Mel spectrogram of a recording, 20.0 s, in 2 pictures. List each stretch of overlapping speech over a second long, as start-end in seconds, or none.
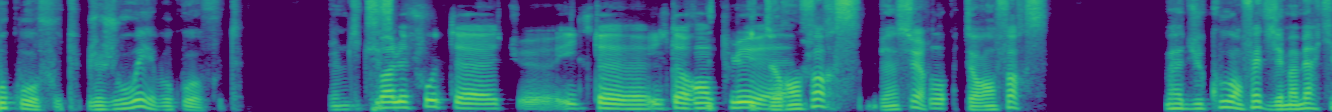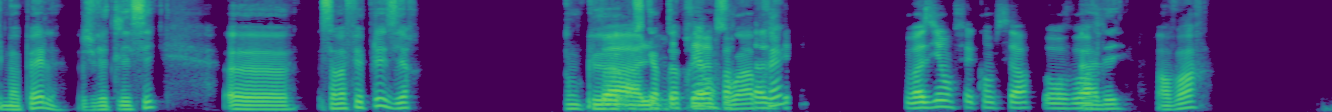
14.4-15.8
